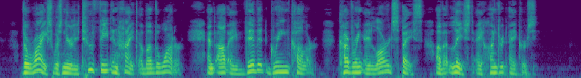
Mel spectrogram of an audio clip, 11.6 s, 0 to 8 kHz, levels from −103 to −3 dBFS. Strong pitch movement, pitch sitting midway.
No: average, 4.0 semitones; medium, 145 Hz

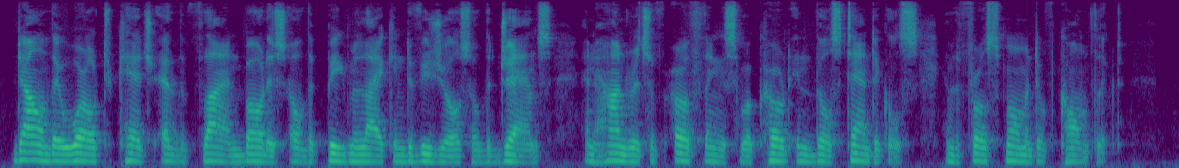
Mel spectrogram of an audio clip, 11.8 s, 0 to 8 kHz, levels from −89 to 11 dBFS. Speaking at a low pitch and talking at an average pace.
Yes: low, 125 Hz; average, 160 wpm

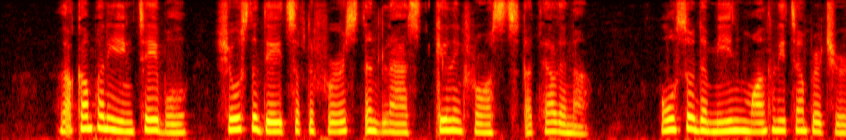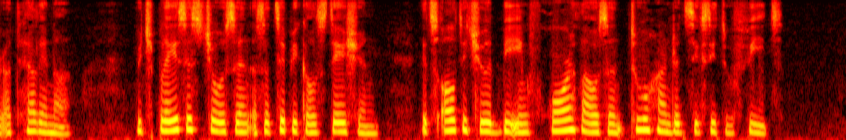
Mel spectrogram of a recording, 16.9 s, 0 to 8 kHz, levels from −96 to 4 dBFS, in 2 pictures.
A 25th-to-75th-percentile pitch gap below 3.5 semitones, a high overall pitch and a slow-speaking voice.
Yes: average, 3.1 semitones; high, 200 Hz; slow, 125 wpm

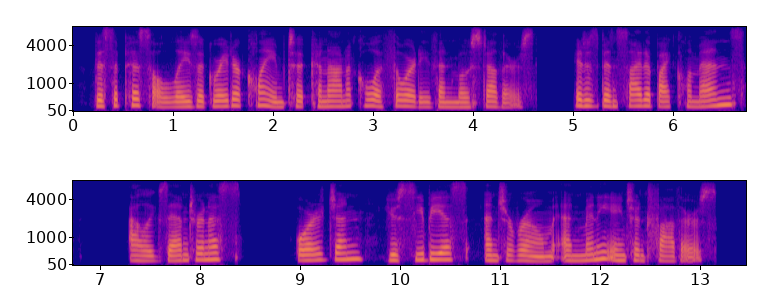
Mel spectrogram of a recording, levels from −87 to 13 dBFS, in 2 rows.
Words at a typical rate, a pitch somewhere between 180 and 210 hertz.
No: slow, 120 wpm; high, 190 Hz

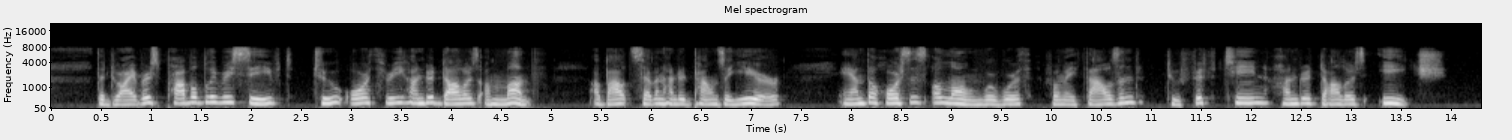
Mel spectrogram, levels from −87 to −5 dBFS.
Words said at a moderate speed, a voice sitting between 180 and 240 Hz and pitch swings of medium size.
No: slow, 125 wpm; medium, 185 Hz; average, 3.3 semitones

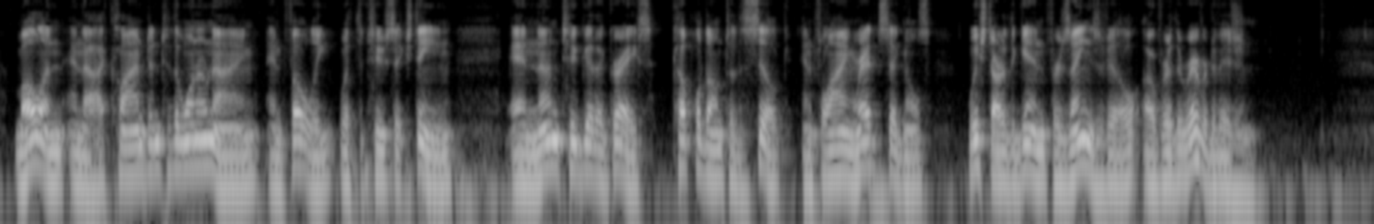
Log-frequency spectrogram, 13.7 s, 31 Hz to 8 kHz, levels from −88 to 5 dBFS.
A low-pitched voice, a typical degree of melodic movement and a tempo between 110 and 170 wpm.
Yes: very low, 95 Hz; average, 4.4 semitones; average, 155 wpm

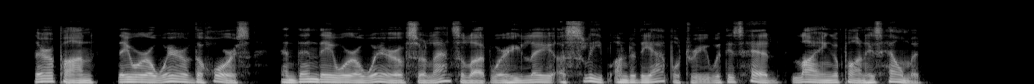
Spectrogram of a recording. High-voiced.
No: low, 100 Hz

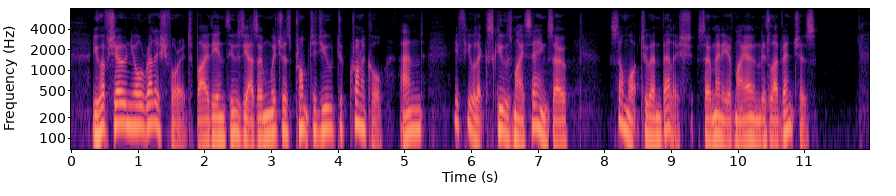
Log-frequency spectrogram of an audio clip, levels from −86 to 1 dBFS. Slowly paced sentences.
No: average, 170 wpm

